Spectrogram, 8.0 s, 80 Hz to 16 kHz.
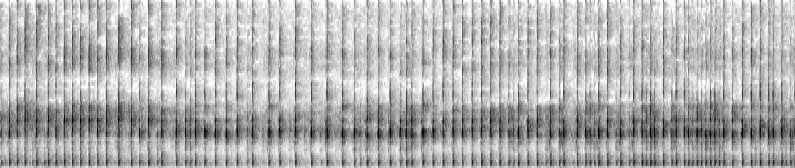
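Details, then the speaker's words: Italjet Charger scooter with Stage6 Sport Pro MK2 70cc kit and Pro replica exhaust, first run: rapid sharp two-stroke popping at idle, very loud throughout; excessively loud exhaust, silencer later found like new and modified. "as you can hear the scooter is very very very loud which was loud as 50 cc as well I don't know why this Pro replica it sounds like this on this engine"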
